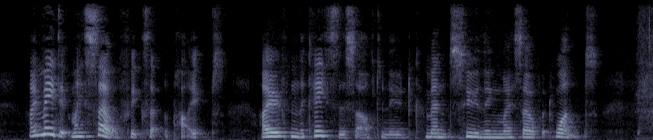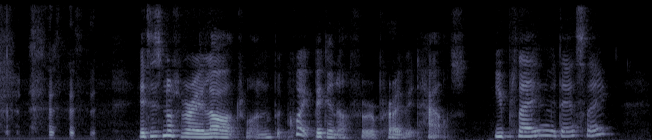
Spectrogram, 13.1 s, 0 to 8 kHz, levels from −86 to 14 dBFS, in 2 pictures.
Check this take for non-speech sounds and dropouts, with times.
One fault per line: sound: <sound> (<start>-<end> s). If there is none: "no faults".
sound: laugh (6.3-7.5 s)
